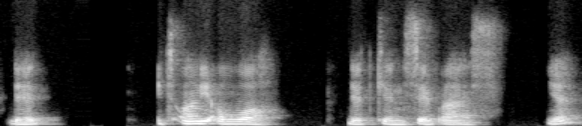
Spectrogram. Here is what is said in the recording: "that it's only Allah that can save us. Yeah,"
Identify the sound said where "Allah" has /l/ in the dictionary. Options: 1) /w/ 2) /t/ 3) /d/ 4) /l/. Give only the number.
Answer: 1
